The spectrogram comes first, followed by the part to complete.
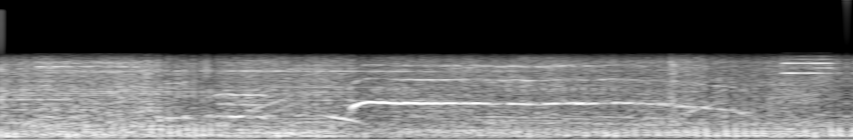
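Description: Several motorcycle and small scooter engines running together. A long high tone cuts through, sliding up, held for about two seconds, then sliding down near the end.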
